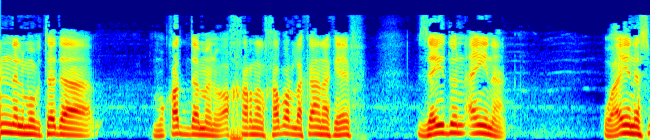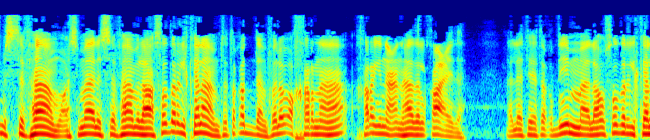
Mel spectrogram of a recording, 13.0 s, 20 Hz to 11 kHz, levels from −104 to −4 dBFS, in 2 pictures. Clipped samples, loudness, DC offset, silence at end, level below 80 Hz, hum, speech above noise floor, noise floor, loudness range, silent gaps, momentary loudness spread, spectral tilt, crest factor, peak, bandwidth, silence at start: under 0.1%; -17 LUFS; under 0.1%; 0 s; -44 dBFS; none; 44 dB; -60 dBFS; 4 LU; none; 9 LU; -8 dB/octave; 14 dB; -2 dBFS; 7.8 kHz; 0 s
